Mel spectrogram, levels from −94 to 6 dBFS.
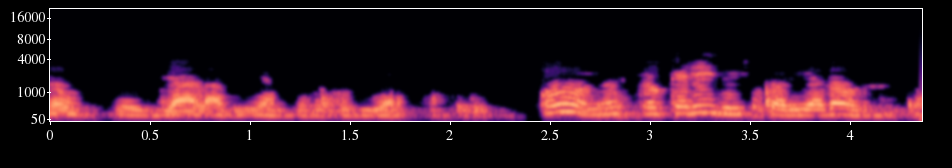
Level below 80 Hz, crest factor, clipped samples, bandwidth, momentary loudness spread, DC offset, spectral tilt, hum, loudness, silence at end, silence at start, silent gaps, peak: -74 dBFS; 14 dB; under 0.1%; 3.7 kHz; 11 LU; under 0.1%; -6.5 dB/octave; none; -19 LUFS; 0 s; 0 s; none; -4 dBFS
